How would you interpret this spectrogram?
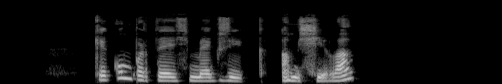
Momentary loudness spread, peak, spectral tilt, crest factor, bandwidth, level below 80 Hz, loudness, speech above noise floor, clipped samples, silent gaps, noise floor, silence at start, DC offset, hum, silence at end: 8 LU; -4 dBFS; -5 dB/octave; 20 dB; 11 kHz; -74 dBFS; -21 LUFS; 59 dB; under 0.1%; none; -80 dBFS; 0.95 s; under 0.1%; none; 1.5 s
